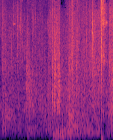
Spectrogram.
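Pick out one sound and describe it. A bolt-action rifle fires a sharp shot.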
